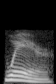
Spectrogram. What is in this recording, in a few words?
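"wear", English; verb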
